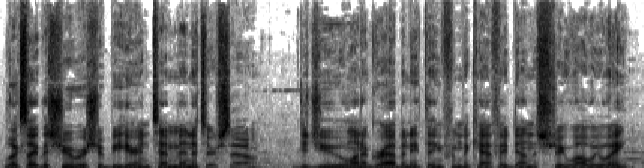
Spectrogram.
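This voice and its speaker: An actor playing a calm, courteous, quietly intense young man in an audio drama, speaking in a measured, understated way. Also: on the low side, natural voice. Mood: friendly, easygoing. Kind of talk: naturalistic audio drama acting.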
